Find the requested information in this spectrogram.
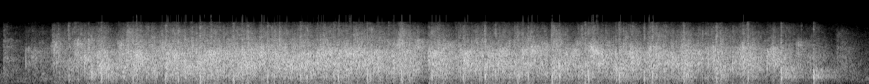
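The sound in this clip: Dense applause fills a Senate chamber as the Burns High School FFA group stands in the balcony to be welcomed, a steady, loud wash of many hands clapping that holds throughout and tapers off at the end.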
